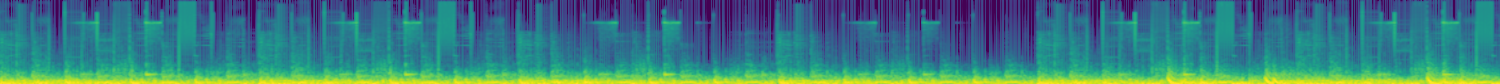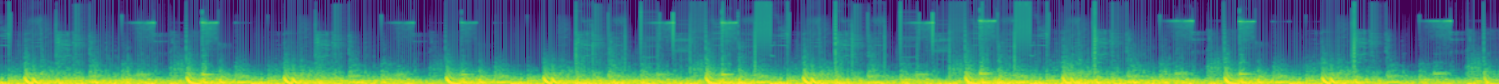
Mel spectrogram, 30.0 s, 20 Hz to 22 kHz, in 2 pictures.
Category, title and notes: Music > Multiple instruments
Demo Track #2987 (Industraumatic)
Underground, Ambient, Soundtrack, Games, Horror, Industrial, Cyberpunk, Sci-fi, Noise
